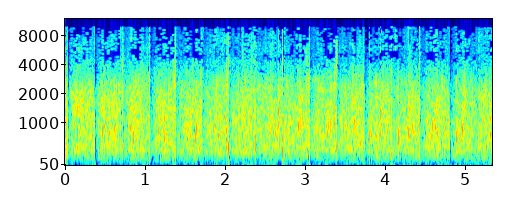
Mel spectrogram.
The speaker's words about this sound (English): Somebody say praise the Lord. Let's give the Lord a real good hand clap of praise tonight.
